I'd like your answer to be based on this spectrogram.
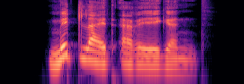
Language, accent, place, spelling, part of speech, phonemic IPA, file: German, Germany, Berlin, mitleiderregend, adjective, /ˈmɪtlaɪ̯tʔɛˌʁeːɡn̩t/, De-mitleiderregend.ogg
- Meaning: pitiful, pathetic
